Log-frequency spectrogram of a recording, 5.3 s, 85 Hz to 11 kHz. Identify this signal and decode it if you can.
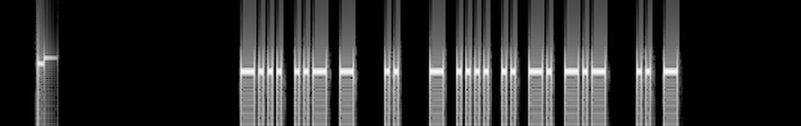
Morse code, heard as a keyed tone, about 40 wpm, 700 Hz. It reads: BUT I THINK IT
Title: Sets of 4 Words 40wpm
